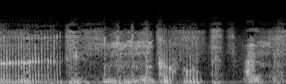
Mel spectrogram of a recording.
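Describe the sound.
On radio station 62 WTMT, a voice loudly imitates snoring, with rough rattling snorts and wheezy breaths that come in several uneven bursts over a few seconds.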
